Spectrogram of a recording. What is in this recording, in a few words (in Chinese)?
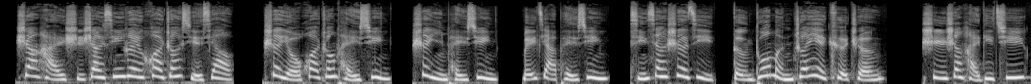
女 广告 化妆学校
